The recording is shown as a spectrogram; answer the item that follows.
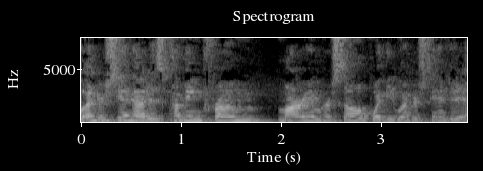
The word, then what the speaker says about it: Maryam: So that's why I tend to spell her name and pronounce it Maryam.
